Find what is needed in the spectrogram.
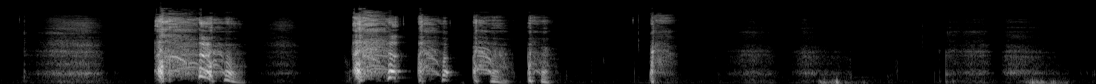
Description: A hefty morning fit brought on by a mixture of throat phlegm and Acid Reflux.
